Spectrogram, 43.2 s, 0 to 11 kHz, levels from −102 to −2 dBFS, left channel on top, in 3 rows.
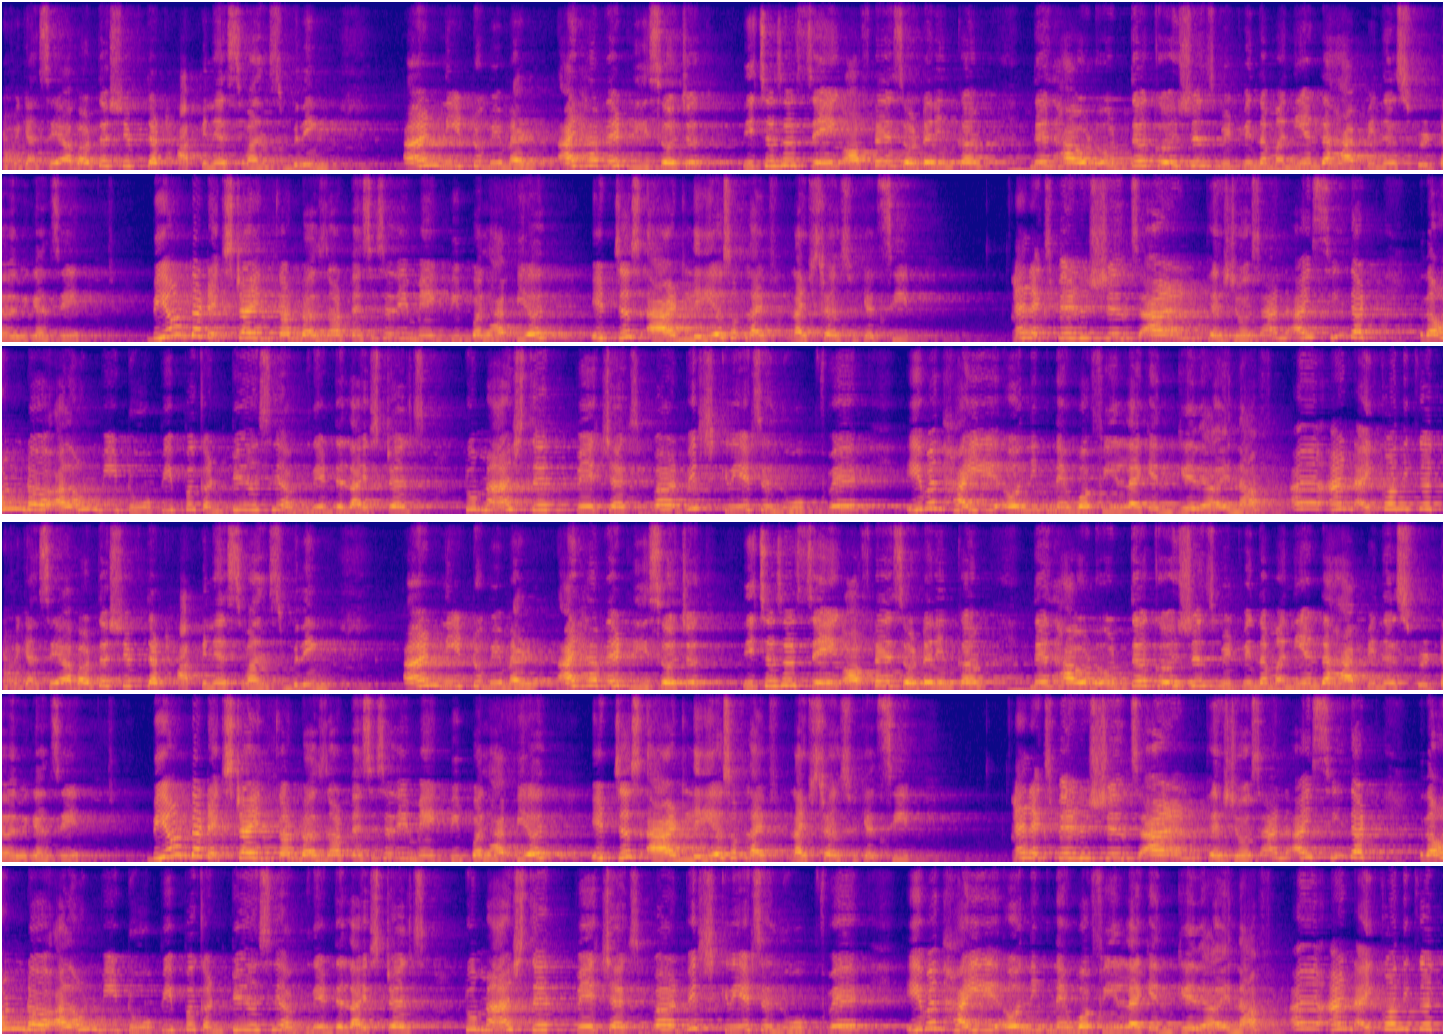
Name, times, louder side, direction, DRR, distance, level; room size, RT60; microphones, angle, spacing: voice 1, 0.0-3.3 4.0-7.0 7.4-15.2 15.9-19.9 20.3-23.5 24.5-32.9 33.5-41.4 41.7-43.1, right 1 dB, 10° right, 6 dB, 0.6 m, -30 dB
28.5 x 12.5 x 2.7 m, 2.3 s
head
